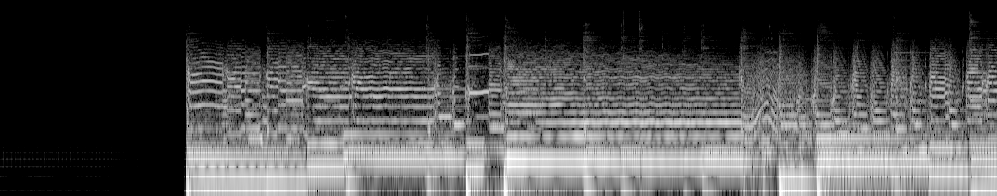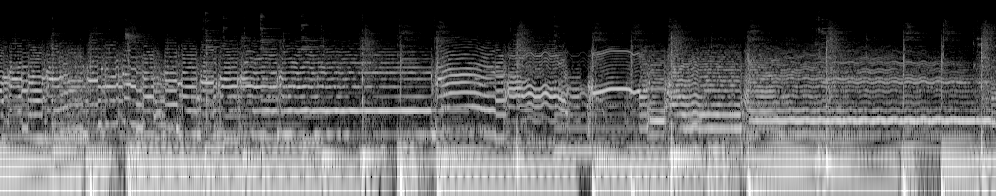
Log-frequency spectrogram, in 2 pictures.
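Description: After a brief silence, a loud full-band rock track kicks in with thick distorted electric guitar chords ringing over steady drums and bass, playing continuously with no voices.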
